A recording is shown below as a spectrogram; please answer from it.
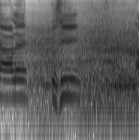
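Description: A man speaking Punjabi close to the microphone, in short phrases with a held vowel near the end.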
